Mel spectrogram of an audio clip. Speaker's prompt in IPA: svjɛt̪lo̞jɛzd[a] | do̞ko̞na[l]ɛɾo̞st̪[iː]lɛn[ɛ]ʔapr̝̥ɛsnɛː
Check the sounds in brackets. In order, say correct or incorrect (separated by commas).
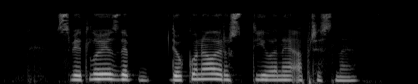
incorrect, correct, correct, incorrect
